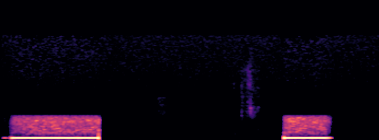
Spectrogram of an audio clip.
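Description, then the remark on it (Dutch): A telephone ringback tone while calling: two steady, mid-pitched electronic tones, the first about a second long, then a pause of nearly two seconds before a shorter second burst. “Ik ga eens even kijken of ik hem kan bereiken.”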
